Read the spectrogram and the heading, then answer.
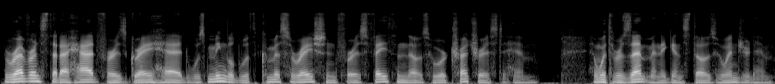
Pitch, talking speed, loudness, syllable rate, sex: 100 Hz, 240 wpm, -22 LUFS, 6.8 syllables/s, male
